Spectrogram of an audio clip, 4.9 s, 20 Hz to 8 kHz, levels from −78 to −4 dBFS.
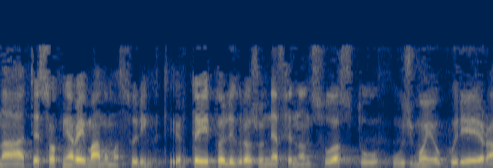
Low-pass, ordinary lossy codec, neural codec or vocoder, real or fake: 7.2 kHz; MP3, 24 kbps; codec, 24 kHz, 1.2 kbps, DualCodec; fake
